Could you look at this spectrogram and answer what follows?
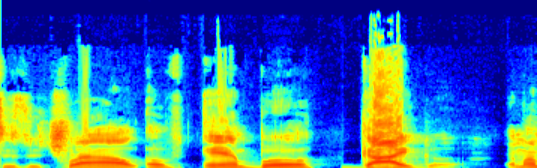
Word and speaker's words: Guyger: America, and this is the trial of Amber Guyger. Am I saying her name right? Absolutely. Let me pronounce it right. Convicted felon murderer Amber Guyger.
